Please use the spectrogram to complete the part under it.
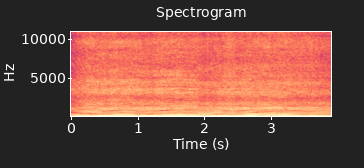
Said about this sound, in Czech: Proizvodila ga je motorna testera u rukama čovjeka koji je pilao stare željezničke pragove.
